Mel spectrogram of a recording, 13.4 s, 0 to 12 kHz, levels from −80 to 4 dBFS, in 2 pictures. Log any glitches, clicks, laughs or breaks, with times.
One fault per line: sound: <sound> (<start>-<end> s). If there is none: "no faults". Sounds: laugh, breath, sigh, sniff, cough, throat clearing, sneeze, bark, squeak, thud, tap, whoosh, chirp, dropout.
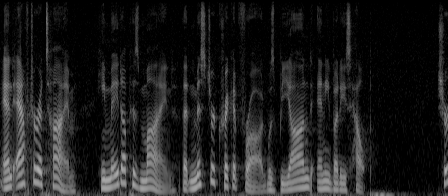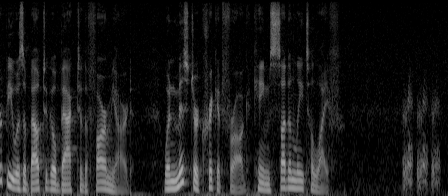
sound: laugh (12.7-13.3 s)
